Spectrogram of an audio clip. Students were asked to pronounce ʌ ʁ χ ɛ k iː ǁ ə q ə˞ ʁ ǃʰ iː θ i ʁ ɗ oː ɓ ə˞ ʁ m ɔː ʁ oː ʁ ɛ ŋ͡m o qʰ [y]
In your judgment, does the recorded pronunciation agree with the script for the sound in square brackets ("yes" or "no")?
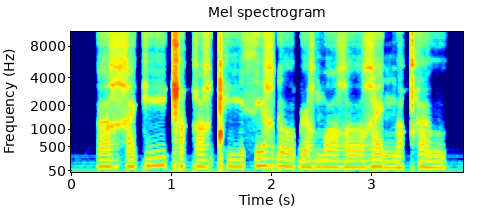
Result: no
